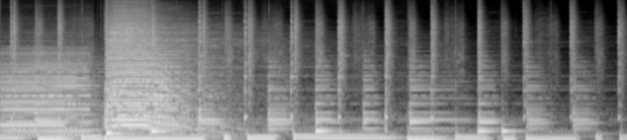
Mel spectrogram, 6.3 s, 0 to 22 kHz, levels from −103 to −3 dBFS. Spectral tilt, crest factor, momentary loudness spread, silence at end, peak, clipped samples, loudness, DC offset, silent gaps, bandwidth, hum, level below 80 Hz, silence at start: -4.5 dB/octave; 16 dB; 14 LU; 0 s; 0 dBFS; under 0.1%; -17 LUFS; under 0.1%; none; over 20 kHz; none; -22 dBFS; 0 s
